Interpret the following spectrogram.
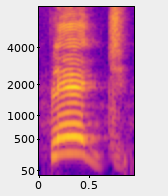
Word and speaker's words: pledge: D is a silent letter. We didn't pronounce D or da sound in this particular word. Pledge. What is the pronunciation? Pledge. Not pledge. Da should not be pronounced. Pledge is a correct pronunciation.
